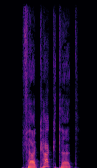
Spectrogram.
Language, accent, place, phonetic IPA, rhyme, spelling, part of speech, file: German, Germany, Berlin, [fɛɐ̯ˈkaktət], -aktət, verkacktet, verb, De-verkacktet.ogg
- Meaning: inflection of verkacken: 1. second-person plural preterite 2. second-person plural subjunctive II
